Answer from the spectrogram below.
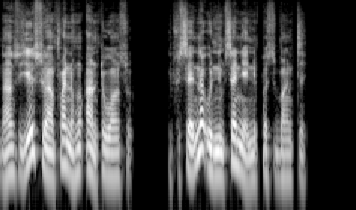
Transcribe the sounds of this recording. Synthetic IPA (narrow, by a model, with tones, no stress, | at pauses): nã˨˦n̩˦sʊ˨je˦su˨ã˨m̩˨fã˦nɪ̃˨ɦʊ̃˦ʔa˦n̩˨tʊ˦wɔ̃˦n̩˦sʊ̰˨ | e˨fi˨sɛ˦nã˦ʔo˨nĩ˨msã˦nɪ̃˨æ˨nĩ˦pʰa˦su˦bã˦n˦tʰɪ˦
